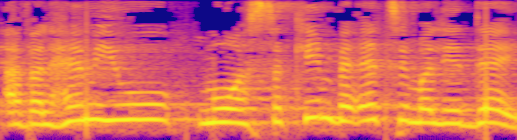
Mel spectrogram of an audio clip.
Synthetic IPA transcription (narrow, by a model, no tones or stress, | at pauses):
ʔavalɦe̞mijumuasakimbeʔet͡semaljed̪e̞j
